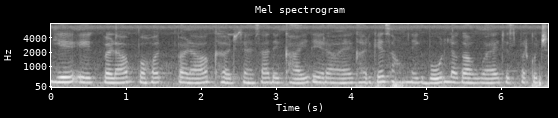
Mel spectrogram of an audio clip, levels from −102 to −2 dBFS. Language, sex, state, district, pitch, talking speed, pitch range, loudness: Hindi, female, Uttar Pradesh, Varanasi, 225 Hz, 210 wpm, 215-235 Hz, -17 LUFS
